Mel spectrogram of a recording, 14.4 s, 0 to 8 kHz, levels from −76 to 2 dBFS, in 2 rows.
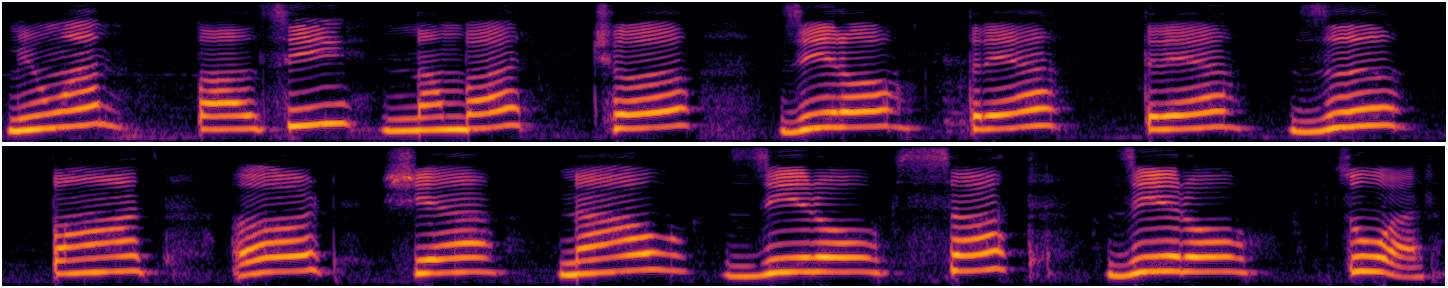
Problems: none marked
